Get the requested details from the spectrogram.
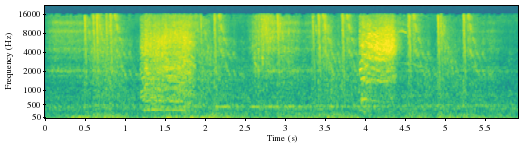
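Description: Energy weapons fire in sharp, zapping bursts.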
